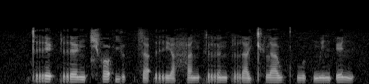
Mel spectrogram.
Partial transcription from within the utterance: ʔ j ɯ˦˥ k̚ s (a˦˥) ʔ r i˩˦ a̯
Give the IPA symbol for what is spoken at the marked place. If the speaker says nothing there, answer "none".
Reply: a˨˩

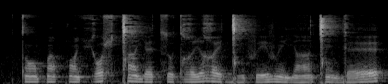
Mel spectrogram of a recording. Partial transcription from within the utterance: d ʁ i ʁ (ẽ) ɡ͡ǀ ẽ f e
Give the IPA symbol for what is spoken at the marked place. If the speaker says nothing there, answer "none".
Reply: e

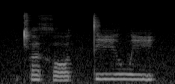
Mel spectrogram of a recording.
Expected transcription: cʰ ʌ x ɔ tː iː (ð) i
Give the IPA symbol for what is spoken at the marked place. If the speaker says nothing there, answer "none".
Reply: w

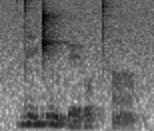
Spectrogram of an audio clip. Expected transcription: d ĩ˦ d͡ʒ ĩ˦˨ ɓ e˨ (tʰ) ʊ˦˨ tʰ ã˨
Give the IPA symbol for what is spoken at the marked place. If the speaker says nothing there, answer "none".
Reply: ɾ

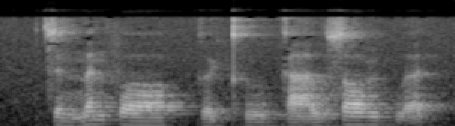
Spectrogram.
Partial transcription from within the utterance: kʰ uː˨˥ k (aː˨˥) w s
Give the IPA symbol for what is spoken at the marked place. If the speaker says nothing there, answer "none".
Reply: aː˨˥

